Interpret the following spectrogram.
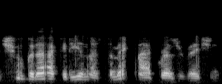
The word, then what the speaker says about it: Shubenacadie: I can't even begin to pronounce it. SHUBENACADIE.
